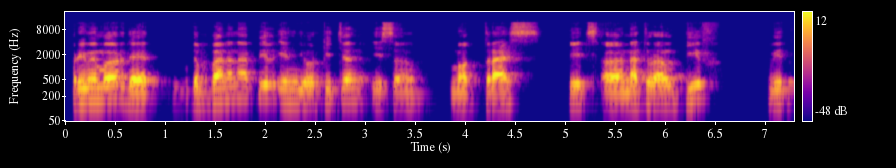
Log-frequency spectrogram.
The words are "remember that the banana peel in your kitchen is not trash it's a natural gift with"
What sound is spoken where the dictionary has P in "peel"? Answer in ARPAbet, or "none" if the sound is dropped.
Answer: P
